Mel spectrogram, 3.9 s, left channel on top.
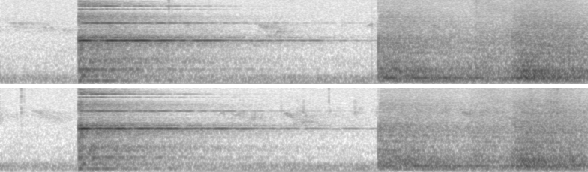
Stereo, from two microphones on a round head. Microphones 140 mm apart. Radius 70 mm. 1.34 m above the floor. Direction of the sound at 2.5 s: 30° left (ahead or behind).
